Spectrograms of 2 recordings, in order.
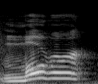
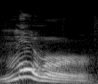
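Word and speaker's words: Mowrer: The police visited Morer Animal Company. I'm assuming that's how that's pronounced. I don't even think that's even... Morer, M-O-W-R-E-R.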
